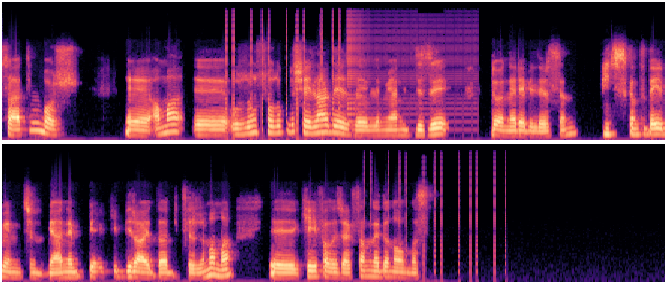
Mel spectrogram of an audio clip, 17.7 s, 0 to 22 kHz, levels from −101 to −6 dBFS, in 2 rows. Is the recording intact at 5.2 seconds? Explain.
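No. From 4.60 to 6.36 s a GSM phone buzz covers the speech. A 2G handset on a call close to the recording chain was sending radio bursts about 217 times a second. The audio circuitry rectified those pulses into the signal path. The result is a harsh, raspy buzz at 217 Hz, dense with harmonics, nearly steady because the phone was on a call, sitting about 20 dB below the speech and unrelated to it.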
